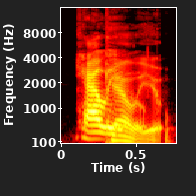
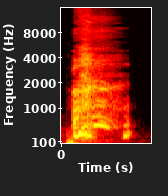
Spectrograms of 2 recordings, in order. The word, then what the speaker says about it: Calliope: So we have Cat we have a street that is spelled Calliope, but it is pronounced Calliope. – Calliope.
